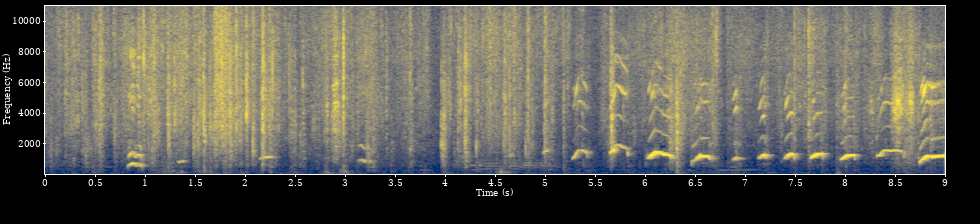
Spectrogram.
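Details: Four-week-old cream golden retriever pups whining indoors; scattered soft squeaks early, then a steady series of short, high, downward-bending yelps repeated about twice a second toward the end.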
